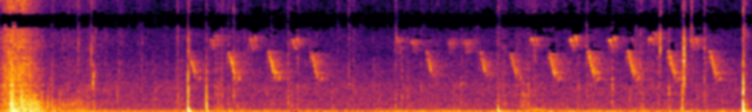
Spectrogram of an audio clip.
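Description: Songbird chirping: two runs of short, high notes that fall in pitch, about three a second, with a pause between them. A few single faint taps sound now and then.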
